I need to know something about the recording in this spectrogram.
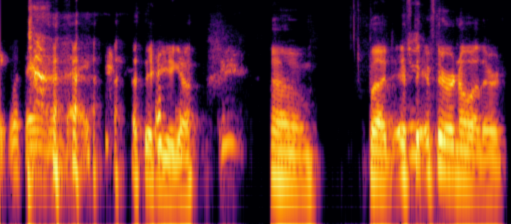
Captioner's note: laughing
